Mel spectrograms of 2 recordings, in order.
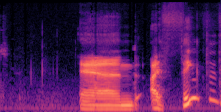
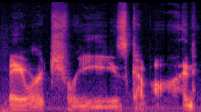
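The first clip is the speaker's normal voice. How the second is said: hushed excuse; 6 semitones lower, 10 dB quieter, slower than usual. Retold or imitated. Denji's muttered excuse.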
